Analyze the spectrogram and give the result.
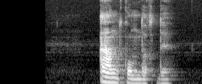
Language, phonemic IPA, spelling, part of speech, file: Dutch, /ˈaŋkɔndəɣdə/, aankondigde, verb, Nl-aankondigde.ogg
- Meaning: inflection of aankondigen: 1. singular dependent-clause past indicative 2. singular dependent-clause past subjunctive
